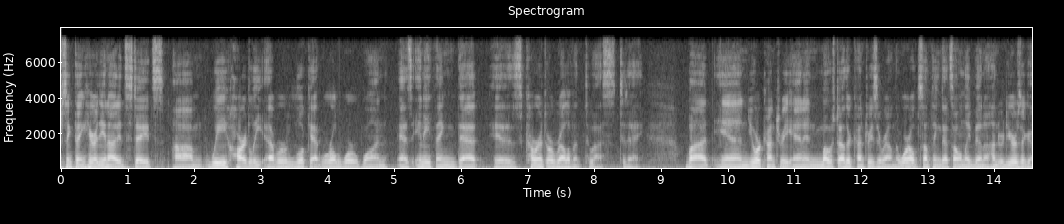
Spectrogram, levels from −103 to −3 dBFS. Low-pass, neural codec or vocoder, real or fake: 7.2 kHz; none; real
